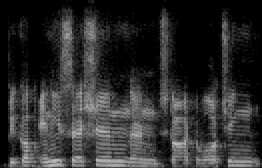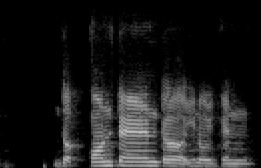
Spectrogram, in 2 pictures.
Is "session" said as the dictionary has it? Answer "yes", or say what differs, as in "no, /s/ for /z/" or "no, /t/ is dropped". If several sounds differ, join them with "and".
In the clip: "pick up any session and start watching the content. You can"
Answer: yes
